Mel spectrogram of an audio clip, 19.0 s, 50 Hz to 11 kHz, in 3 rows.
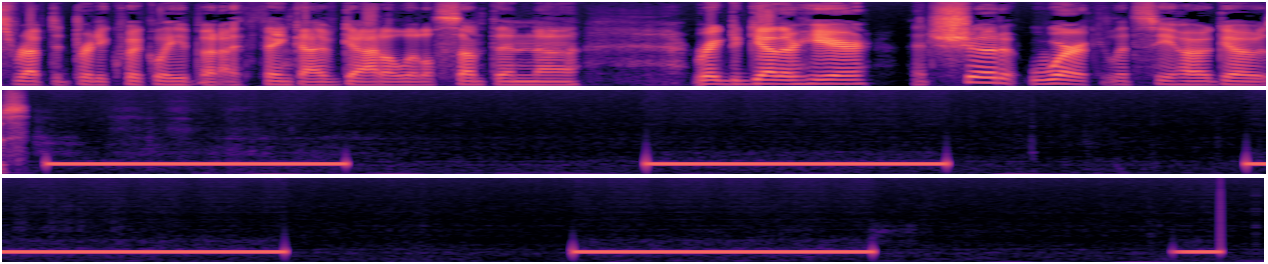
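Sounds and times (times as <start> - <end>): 
speech: 0.0 - 6.6
telephone tone while a call is being placed: 6.6 - 8.1, 9.6 - 11.1, 12.6 - 14.1, 15.6 - 17.1, 18.5 - 18.8
faint low rumble: 6.6 - 18.9.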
